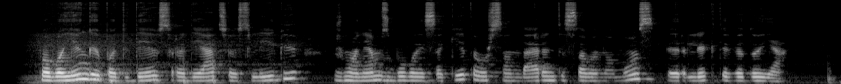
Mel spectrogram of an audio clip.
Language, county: Lithuanian, Klaipėda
